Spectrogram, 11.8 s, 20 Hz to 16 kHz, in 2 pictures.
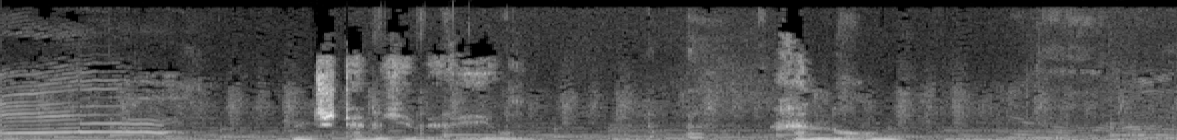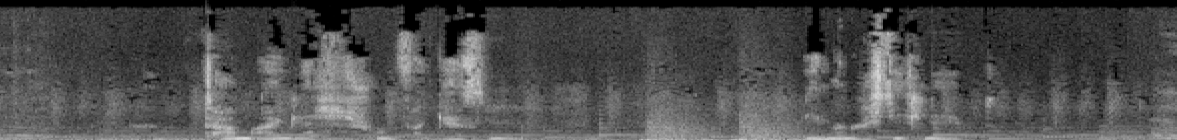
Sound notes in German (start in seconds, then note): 0.0 Baby Laute; 4.9 Baby Laute; 8.9 Schweres Türklopfen im Hintergrund; 11.5 Baby Laute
